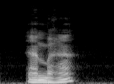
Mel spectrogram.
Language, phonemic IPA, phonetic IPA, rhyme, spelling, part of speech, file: French, /bʁɛ̃/, [bɾæ̃], -ɛ̃, brin, noun, Fr-brin.ogg
- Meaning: 1. blade (of grass) 2. sprig, twig 3. wisp, strand (of hair, fibre etc.) 4. ounce, bit, hint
